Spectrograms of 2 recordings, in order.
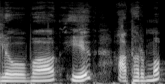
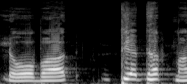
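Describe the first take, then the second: First: The words are said as three separate words. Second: The words are run together into one word. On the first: The speaker calls it right. "ലോഭാത് plus യത് plus അധർമ്മ" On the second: The speaker calls it wrong. "ബുദ്ധിമുട്ടി വായിക്കണ്ട"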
